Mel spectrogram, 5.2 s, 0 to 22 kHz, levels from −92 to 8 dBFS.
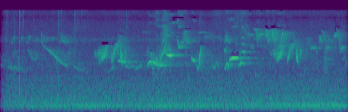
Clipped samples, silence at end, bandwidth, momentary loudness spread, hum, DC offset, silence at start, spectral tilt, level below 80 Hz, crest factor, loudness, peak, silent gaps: under 0.1%; 0 s; 15.5 kHz; 17 LU; none; under 0.1%; 0 s; -1.5 dB/octave; -66 dBFS; 20 dB; -28 LUFS; -10 dBFS; none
